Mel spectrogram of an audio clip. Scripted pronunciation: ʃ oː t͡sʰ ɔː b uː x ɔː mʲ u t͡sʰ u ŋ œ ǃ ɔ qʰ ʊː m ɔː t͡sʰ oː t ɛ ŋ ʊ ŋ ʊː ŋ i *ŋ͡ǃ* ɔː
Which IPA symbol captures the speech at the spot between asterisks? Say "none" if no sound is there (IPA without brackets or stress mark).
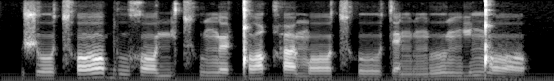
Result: ŋ͡ǃ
